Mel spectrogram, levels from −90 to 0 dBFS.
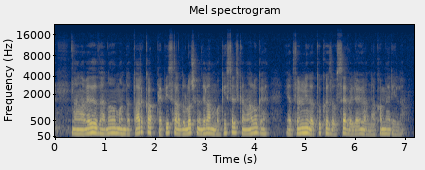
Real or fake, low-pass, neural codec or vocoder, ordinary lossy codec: fake; 19.8 kHz; vocoder, 44.1 kHz, 128 mel bands every 512 samples, BigVGAN v2; none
